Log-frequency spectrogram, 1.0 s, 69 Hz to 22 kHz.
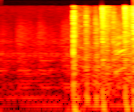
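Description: Gunfire in the video game Far Cry 5: after half a second of low ambient hum, a loud close shot cracks out, followed by several more sharp reports in quick succession.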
